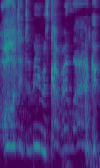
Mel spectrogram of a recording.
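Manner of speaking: shrill, very high shout. Voicing a character splashed with holy water: yelling in character. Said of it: "He just yells".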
